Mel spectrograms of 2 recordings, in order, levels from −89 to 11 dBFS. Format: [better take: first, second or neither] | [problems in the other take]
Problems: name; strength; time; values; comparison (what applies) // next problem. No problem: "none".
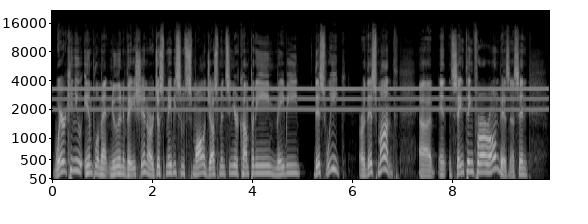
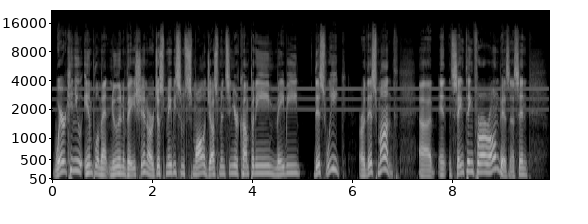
second | high-pitched whine; loud; throughout; 3.5 kHz, 8 dB below the speech; faint in the second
